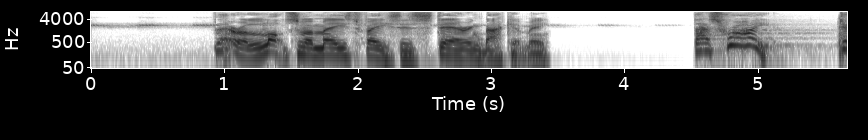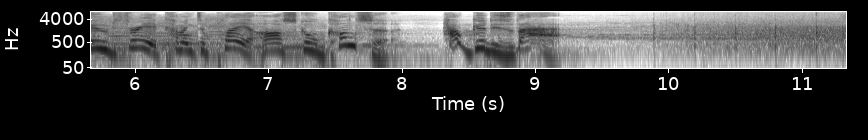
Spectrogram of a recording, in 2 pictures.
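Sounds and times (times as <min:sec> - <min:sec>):
speech: 0:00.9 - 0:03.5, 0:04.5 - 0:09.3
large school crowd clapping and cheering: 0:09.3 - 0:11.3.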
